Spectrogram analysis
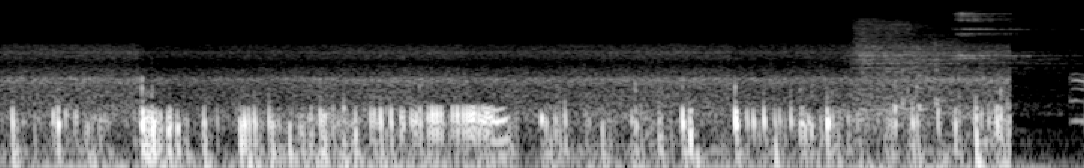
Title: loud stomach growl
